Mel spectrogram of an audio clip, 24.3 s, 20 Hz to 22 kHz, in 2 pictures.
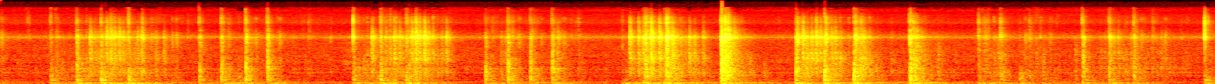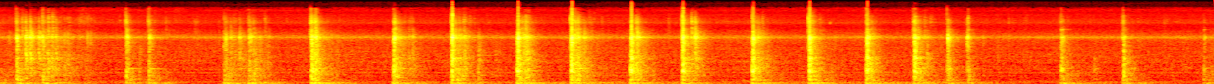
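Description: During disassembly of a 5R110W transmission, the pump shaft is worked back and forth, giving a long series of close metallic clicks and knocks in uneven bursts over a steady background hum.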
